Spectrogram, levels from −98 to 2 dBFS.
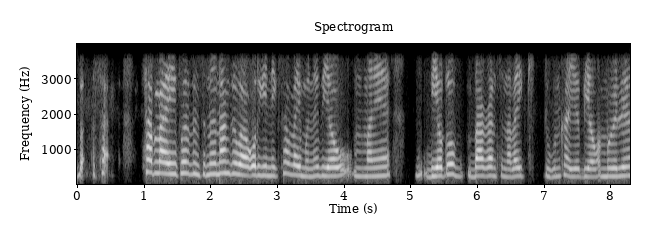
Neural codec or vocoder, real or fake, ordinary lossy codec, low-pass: none; real; none; 3.6 kHz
